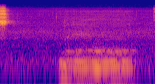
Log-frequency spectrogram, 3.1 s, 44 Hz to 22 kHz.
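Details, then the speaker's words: Worn-out dog, up since 3:45 in the morning, sleeping: snoring. "Good night was for the dog. You can hear the snoring. He He's already worn out. He's been up since uh 3:45."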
